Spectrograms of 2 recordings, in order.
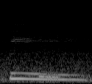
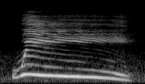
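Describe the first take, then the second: First: The word is said quietly. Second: The word is said loudly.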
